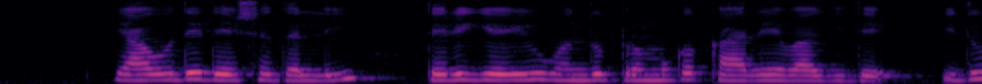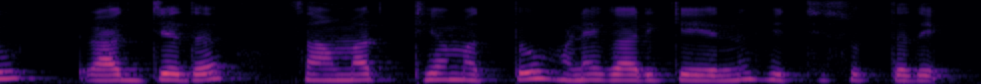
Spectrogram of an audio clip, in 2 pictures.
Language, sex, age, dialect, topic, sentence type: Kannada, male, 18-24, Mysore Kannada, banking, statement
